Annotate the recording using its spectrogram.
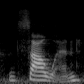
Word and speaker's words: Samhain: That's Or not, Samhain. That's how you pronounce it. – Oh, is it really? – Yeah. – Oh. – It's spelled Samhain, but it's pronounced Samhain.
